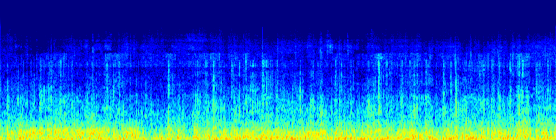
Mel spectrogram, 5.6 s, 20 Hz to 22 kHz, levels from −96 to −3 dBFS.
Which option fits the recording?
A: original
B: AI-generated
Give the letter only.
A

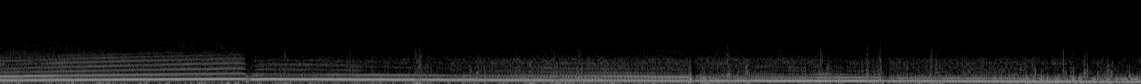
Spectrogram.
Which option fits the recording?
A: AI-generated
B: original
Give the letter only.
B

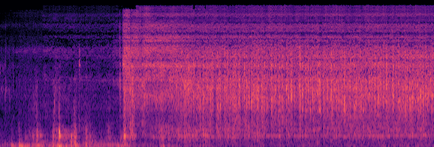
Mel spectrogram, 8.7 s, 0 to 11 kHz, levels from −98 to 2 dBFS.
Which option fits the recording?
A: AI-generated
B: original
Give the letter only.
A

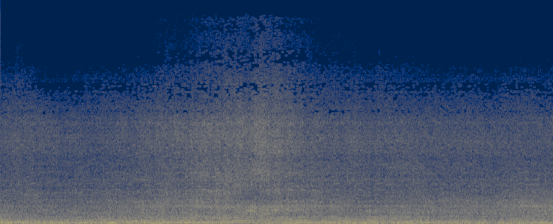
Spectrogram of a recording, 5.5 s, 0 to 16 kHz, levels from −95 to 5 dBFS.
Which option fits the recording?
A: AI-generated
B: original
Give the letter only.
A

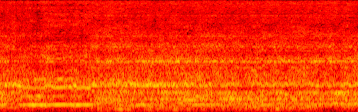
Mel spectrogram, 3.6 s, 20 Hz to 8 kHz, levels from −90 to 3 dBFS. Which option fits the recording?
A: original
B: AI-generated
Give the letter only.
B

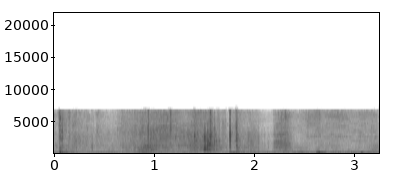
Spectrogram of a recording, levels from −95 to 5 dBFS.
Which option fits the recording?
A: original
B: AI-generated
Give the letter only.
B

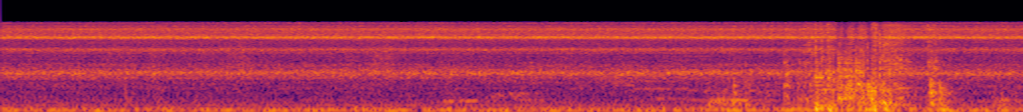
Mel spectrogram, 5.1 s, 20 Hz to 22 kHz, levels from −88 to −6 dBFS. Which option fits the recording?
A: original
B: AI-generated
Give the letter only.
A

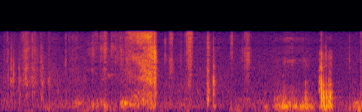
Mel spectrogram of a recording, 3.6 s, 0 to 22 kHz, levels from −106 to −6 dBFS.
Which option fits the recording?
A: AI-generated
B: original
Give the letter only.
B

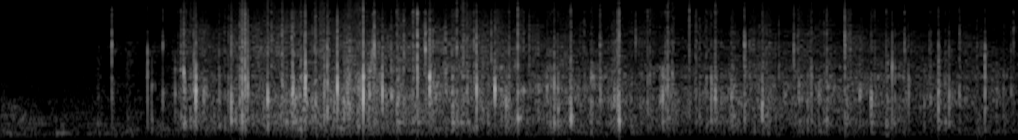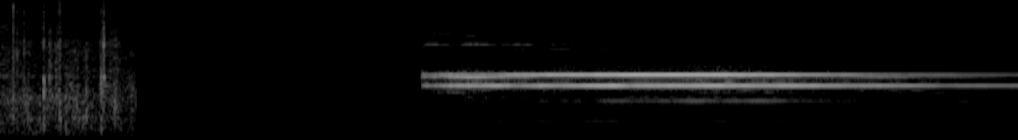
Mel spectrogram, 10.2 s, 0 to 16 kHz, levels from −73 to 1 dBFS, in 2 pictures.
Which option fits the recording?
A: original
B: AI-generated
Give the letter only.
B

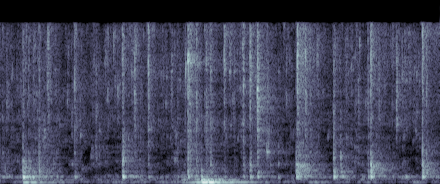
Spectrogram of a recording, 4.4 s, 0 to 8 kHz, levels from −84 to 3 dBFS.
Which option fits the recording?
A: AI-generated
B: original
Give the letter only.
B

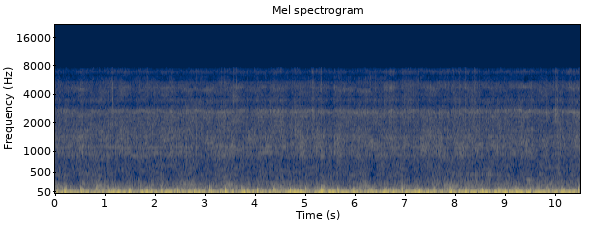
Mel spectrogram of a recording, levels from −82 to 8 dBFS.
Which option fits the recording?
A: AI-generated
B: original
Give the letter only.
A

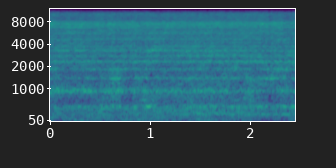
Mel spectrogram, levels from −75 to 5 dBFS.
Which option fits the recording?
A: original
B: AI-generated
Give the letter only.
B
